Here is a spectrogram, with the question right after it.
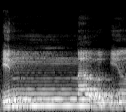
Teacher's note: nun sukun ketemu Sin ikhfa Hakiki samar-samar gunah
